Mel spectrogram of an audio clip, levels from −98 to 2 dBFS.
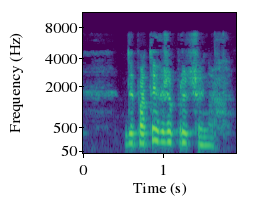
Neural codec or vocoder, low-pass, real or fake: none; 7.2 kHz; real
